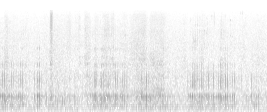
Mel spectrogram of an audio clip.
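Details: Zeus, a grown Ragdoll cat, purring steadily, a warm soft rumbling vibration that swells and fades with each breath.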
